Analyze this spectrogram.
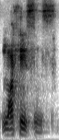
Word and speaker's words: Lachesis: With the, you said it's pronounced, and I'm hoping I'm saying it right, Lachesis. Did I say that right? Yeah, that's right. It's Lachesis.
